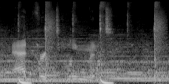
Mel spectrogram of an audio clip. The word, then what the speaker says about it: advertainment: like commercials so definitely advertainment is the way to go I mean with the accent on the tainment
